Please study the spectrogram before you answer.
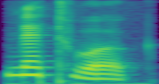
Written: नेटवर्क

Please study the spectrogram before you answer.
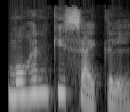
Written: साइकिल

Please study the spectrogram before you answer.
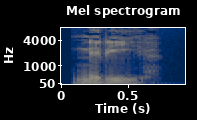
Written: निरीह

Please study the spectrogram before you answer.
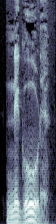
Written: निगूढ़

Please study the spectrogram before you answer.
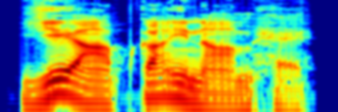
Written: इनाम

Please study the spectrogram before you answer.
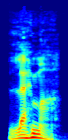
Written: लहमा

